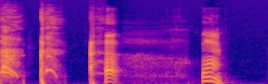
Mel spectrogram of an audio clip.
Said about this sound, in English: Sorry, I gotta clear my throat.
